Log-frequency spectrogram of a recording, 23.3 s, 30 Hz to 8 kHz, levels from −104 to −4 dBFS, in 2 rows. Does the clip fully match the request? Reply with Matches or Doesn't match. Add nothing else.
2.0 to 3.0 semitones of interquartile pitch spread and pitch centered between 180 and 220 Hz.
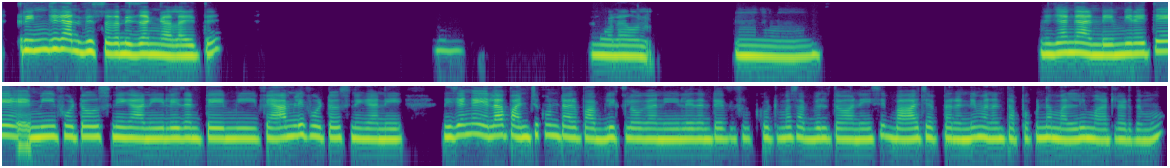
Matches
